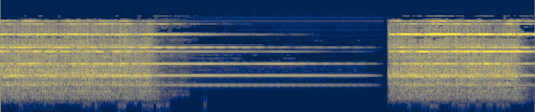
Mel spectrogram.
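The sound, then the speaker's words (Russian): An old dial-less internal-line telephone rings in two loud, rattling bursts in the corner of a sector's communication area, the first ring fading into a long metallic hum before the second clangs in. No voices. “В углу коммуникационной зоны нашего сектора навязчиво, мерзко и как-то архаично задребезжал старенький бездисковый телефонный аппарат внутренней связи.”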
